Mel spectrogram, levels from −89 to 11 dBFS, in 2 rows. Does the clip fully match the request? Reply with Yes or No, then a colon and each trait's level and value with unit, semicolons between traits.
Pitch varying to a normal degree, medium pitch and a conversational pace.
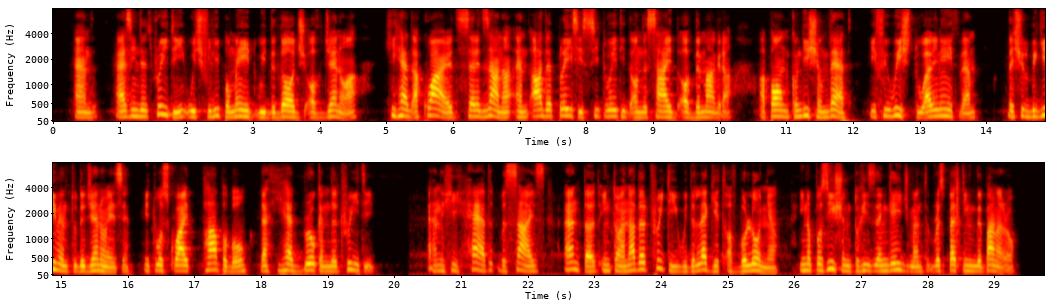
Yes: average, 3.0 semitones; medium, 150 Hz; average, 145 wpm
